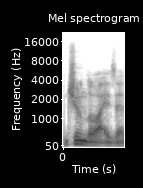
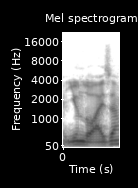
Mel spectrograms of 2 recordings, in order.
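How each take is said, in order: First: The name begins with a J sound. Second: The name begins with a Y sound. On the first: The speaker calls it right. "June Loiza is the English J" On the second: The speaker calls it wrong. "Is that the right one, way to say it?"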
